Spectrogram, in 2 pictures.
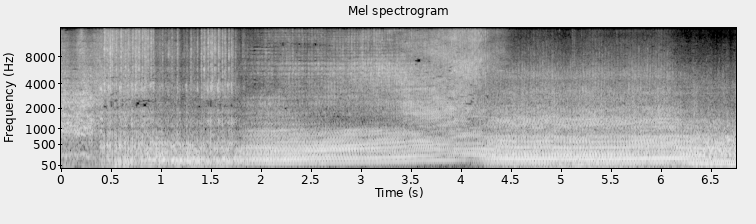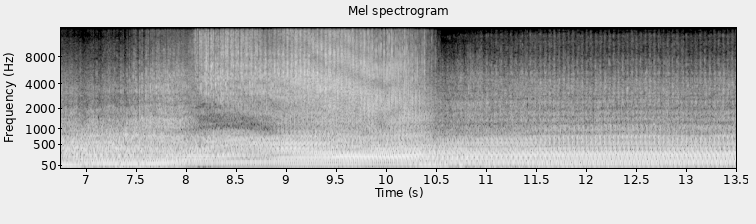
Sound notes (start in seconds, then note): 0.1 engine revs; 2.9 car speeding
